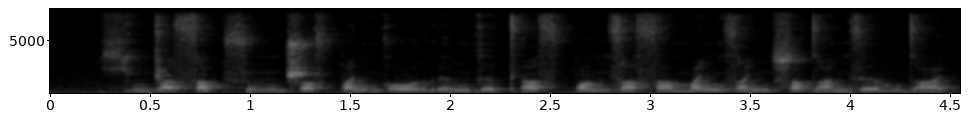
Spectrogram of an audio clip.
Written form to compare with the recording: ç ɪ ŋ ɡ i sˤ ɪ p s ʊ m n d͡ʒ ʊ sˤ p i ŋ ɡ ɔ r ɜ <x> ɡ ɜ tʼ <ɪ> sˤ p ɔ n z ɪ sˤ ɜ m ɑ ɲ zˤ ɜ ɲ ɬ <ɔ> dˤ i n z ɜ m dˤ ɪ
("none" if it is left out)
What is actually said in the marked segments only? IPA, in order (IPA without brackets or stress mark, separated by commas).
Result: ŋ, i, ʊ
